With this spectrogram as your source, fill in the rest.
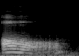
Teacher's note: When we have an L at the end of a word, we use a dark L, which is low in the mouth. And there's a little vowel sound that helps us transition into that dark L sound. · there's a little vowel sound that helps us transition into that dark L sound. The dark L sounds like this.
